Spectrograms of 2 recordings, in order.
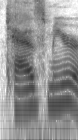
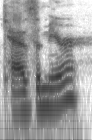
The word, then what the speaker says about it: Casimir: so yeah it's uh not cashmere or cashmere but casimir uh but i'm i'm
